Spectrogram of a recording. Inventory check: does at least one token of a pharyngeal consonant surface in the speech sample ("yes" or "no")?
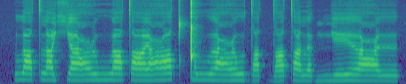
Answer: yes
